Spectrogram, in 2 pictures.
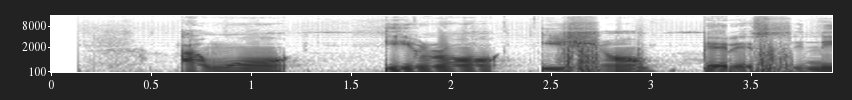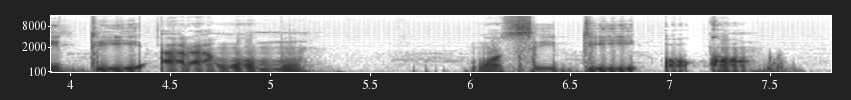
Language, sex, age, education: Yoruba, male, 30-45, tertiary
